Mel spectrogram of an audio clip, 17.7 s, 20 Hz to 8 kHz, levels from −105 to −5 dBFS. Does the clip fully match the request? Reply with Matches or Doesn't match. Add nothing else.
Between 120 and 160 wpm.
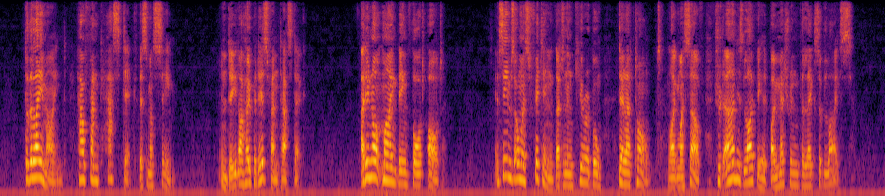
Matches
